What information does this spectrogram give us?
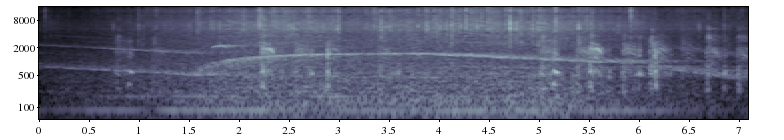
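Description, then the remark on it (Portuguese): A fire engine siren, as firefighters are called out to a fire, wails in one long rising and falling sweep, fairly loud and steady for several seconds, with scattered sharp background clatter and no talking. “Os bombeiros precisaram ser acionados.”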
